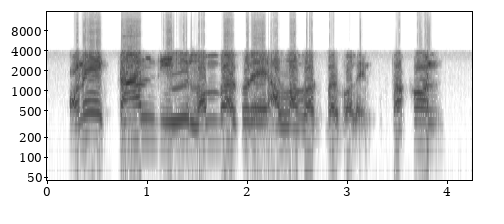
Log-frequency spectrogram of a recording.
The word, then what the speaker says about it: আল্লাহু আকবার: কিন্তু যদি কেউ করে, যেমন কেউ যদি আল্লাহু আকবার কথাটু বলার আগে আ যদি বড় করেন আল্লাহু আকবার, তাহলে তার নামাজ নষ্ট হয়ে যাবে।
